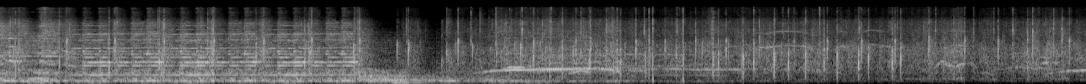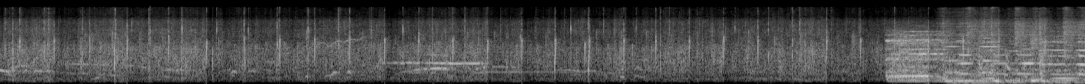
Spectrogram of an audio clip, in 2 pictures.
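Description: Upbeat stage-show music that cuts off abruptly about four seconds in, followed by an audience clapping steadily, with voices calling and cheering over the applause.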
